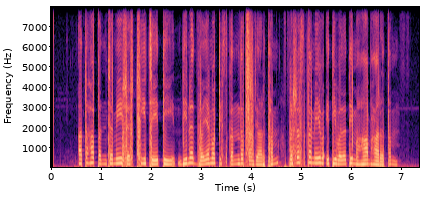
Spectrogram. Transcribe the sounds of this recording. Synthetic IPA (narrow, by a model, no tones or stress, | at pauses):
ɐt̪ɐɦɐpɐɲt͡ʃɐmiːʃɐʃʈʰiːt͡ʃeːt̪id̪inɐd̪ʋɐjɐmɐpiskɐnd̪ɐpuːd͡ʒaːɾt̪ʰɐmpɾɐʃɐst̪ʰɐmeːʋɐʔit̪iʋɐd̪ɐt̪imɐɦaːbʱaːɾɐt̪ɐm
